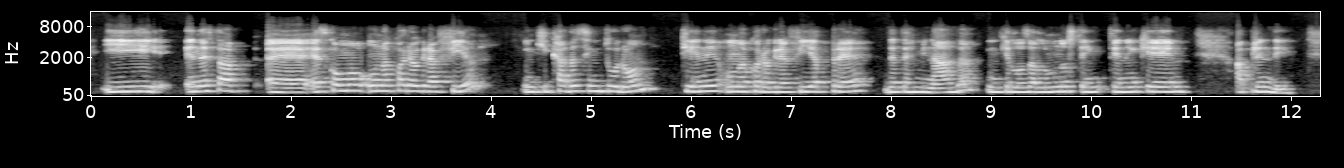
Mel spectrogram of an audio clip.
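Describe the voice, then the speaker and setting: Over noticeable background noise, a woman with a fairly high pitch speaks at a very slow pace, keeping her loudness very even and her intonation fairly even. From Brazil. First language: Portuguese (speaking Spanish). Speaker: taekwondo poomsae coach. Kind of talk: interview.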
